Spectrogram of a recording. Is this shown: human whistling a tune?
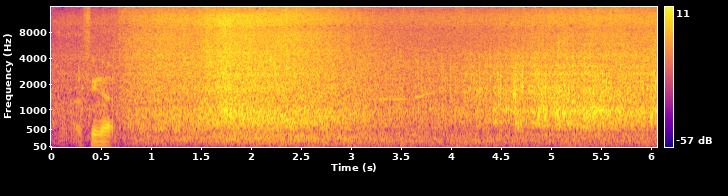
no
